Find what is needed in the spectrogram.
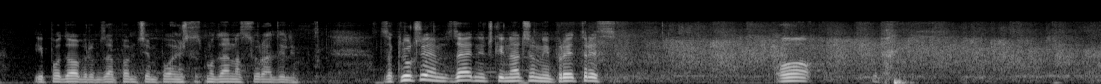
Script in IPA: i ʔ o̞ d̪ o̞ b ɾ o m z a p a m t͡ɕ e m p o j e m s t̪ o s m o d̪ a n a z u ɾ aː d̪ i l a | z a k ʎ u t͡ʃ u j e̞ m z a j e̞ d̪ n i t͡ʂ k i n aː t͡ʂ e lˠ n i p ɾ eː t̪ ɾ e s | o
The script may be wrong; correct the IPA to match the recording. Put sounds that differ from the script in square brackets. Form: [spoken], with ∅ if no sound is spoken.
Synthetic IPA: i [p] o̞ d̪ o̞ b ɾ o m z a p a m t͡ɕ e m p o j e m [ʃ] t̪ o s m o d̪ a n a [s] u ɾ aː d̪ i l [i] | z a k ʎ u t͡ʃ u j e̞ m z a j e̞ d̪ n i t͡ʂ k i n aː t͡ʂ e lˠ n i p ɾ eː t̪ ɾ e s | o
